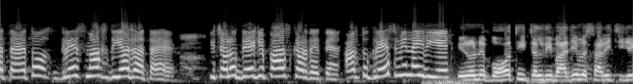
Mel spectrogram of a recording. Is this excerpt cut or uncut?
cut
